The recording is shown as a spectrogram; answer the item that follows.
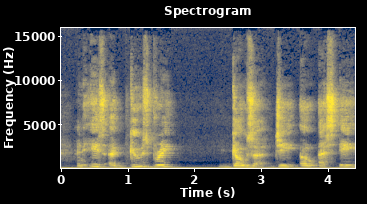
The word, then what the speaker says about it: Gose: their salty kiss and it is a gooseberry gozer g-o-s-e it's pronounced goza it's another like there's a berliner vice this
